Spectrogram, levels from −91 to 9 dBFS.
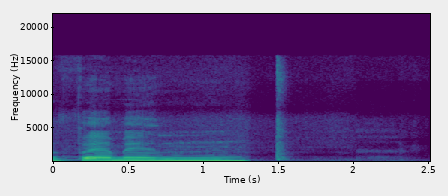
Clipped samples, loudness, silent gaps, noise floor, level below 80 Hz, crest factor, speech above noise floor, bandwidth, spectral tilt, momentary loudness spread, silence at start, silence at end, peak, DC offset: under 0.1%; -25 LUFS; none; -63 dBFS; -62 dBFS; 14 dB; 39 dB; 15 kHz; -8 dB/octave; 23 LU; 0 s; 0.95 s; -12 dBFS; under 0.1%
